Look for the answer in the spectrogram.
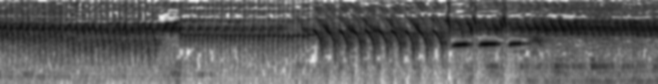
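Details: Singing white crested Belgian canary: a long fast buzzy trill, a burst of descending sweeps, then short clear whistles and another trill.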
